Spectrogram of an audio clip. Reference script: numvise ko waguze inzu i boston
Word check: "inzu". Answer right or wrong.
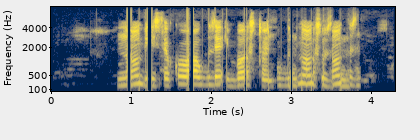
wrong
